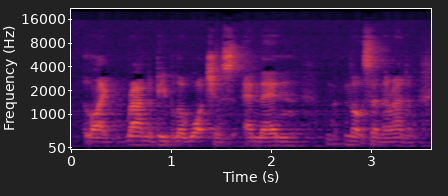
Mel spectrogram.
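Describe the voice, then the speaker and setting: The man talks at a very fast pace. Room echo is audible. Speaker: prison site manager and live stream host. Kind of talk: live-streamed ghost tour. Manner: halting.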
